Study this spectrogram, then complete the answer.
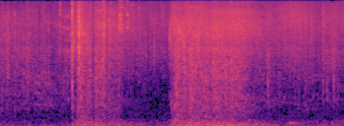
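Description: A campfire flares up and crackles.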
